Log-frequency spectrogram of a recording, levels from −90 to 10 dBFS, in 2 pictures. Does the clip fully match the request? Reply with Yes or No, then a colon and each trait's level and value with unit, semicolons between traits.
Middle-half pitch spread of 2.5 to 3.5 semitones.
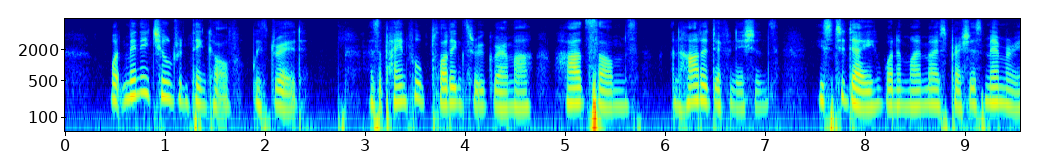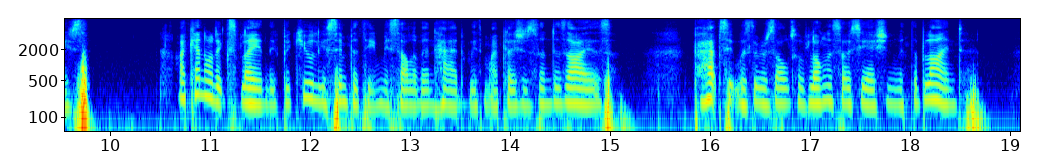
Yes: average, 2.8 semitones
